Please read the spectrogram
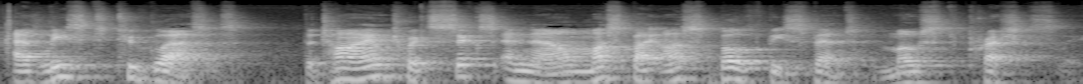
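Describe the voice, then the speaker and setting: A man playing a grave, commanding exiled duke and sorcerer in a deliberate, declamatory Shakespearean stage reading. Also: medium pitch, lively intonation, a bit bright. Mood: commanding, questioning. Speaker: actor in dramatic reading. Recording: echoey room.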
